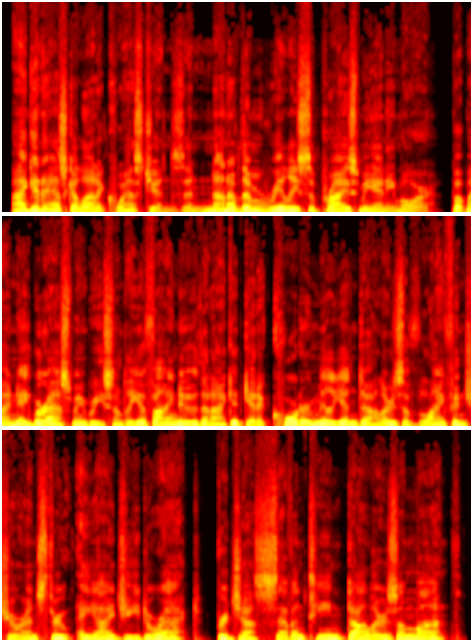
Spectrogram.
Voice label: Conversational

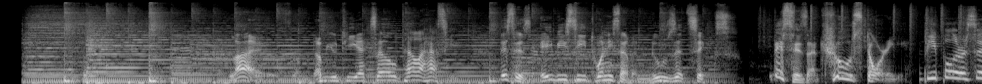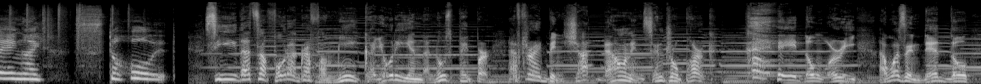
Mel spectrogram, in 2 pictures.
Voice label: Characters English

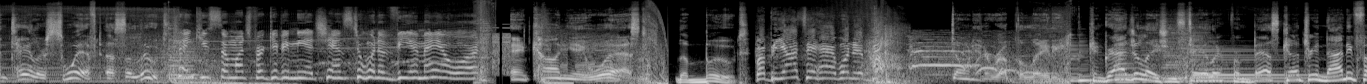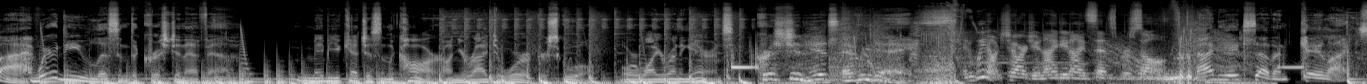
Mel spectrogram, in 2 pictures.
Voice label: radio imaging multi format

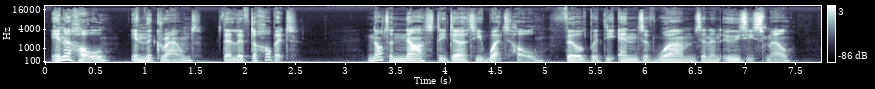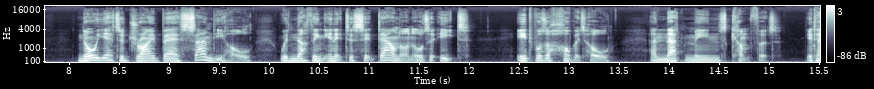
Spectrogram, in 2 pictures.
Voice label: reading; the hobbit

